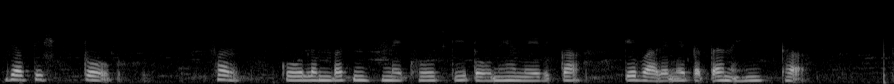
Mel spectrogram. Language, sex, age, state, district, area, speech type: Hindi, female, 45-60, Uttar Pradesh, Sitapur, rural, read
